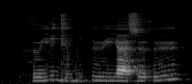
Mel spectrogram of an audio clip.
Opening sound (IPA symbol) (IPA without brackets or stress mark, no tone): h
